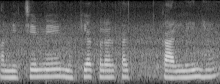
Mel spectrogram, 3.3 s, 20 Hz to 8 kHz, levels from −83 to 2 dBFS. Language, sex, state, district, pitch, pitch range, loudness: Hindi, female, Jharkhand, Garhwa, 200 Hz, 190-205 Hz, -19 LUFS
